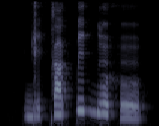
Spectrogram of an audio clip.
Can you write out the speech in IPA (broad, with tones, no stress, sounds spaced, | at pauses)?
ɡ i˨ k a˧ k͡p i˦ ɡ͡b ũ˦˨ h ũ˨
